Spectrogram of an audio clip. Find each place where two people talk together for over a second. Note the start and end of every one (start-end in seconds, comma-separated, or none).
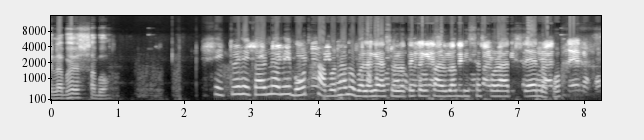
3.0-7.5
